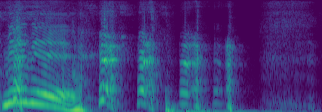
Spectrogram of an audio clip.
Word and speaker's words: Mjolnir: By the way, Darcy, the only good thing about Thor Dark World is her mispronouncing Mjolnir. Meow meow. It's Mjolnir.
